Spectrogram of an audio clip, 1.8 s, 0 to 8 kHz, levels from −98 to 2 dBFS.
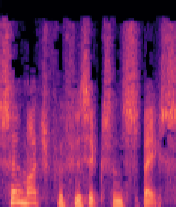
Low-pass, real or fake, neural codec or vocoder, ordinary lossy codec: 7.2 kHz; fake; codec, 16 kHz, 1.1 kbps, Voila-Tokenizer; MP3, 32 kbps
